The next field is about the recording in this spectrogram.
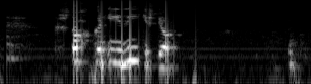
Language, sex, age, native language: Icelandic, female, 40-49, Icelandic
